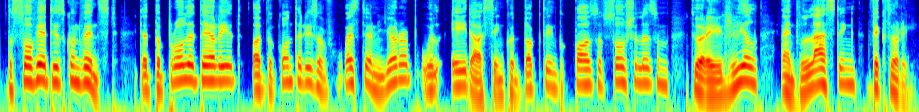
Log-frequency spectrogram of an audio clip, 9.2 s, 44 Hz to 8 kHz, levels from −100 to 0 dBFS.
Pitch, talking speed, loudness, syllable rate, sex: 145 Hz, 185 wpm, -19 LUFS, 5.9 syllables/s, male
